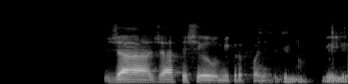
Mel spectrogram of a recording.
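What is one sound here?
A second man speaks calmly over an online call.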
